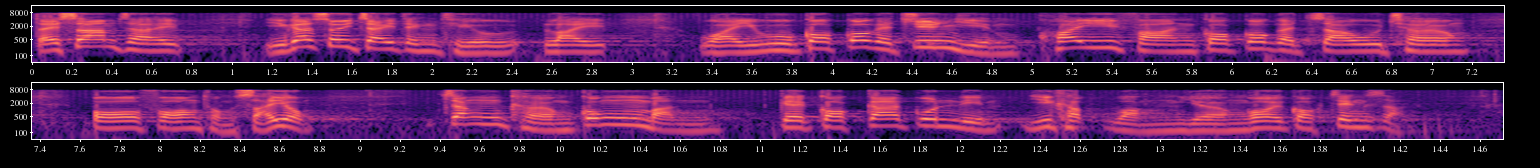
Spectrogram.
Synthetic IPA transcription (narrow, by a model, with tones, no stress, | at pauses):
t̪ɐ˨jsaː˥mt͡sɐ˨hɐ˨j | jiː˨˩kaː˥sɵ˥ɥt͡sɐ˧jt̪ɪ˨˩ŋt̪ʰiː˨˩wlɐ˨j | wɐ˨˩jwuː˨˧kɔː˧kːɔː˥kɛː˧t͡ʃyː˥njiː˨˩mkʰɐ˥jfaː˨nkɔː˧kːɔː˥kɛː˧t͡sɐ˧wt͡ʃʰœː˧ŋpɔː˧fɔː˧ŋt̪ʰʊ˨˩ŋsɐ˨˥jʊ˨ŋ̚ | t͡sɐ˥ŋkʰœː˨˩ŋkʊ˥ŋmɐ˨˩n | kɛː˧kɔː˧kːaː˥kuː˥nliː˨mjiː˨˧kʰɐ˨p̚wɐ˨˩ŋjœː˨˩ŋːɔː˧jkɔː˧k̚t͡sɪ˥ŋsɐ̰˨˩n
